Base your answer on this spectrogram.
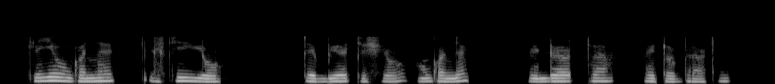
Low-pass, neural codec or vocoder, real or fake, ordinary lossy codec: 3.6 kHz; codec, 44.1 kHz, 2.6 kbps, SNAC; fake; none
